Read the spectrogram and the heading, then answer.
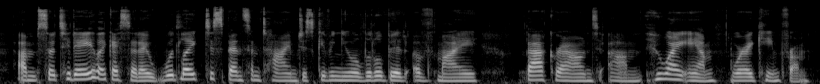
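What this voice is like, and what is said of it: Raspy, slightly hoarse voice. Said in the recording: “my voice is still a little raspy ... I seem to have caught a cold ... sound a little hoarse”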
